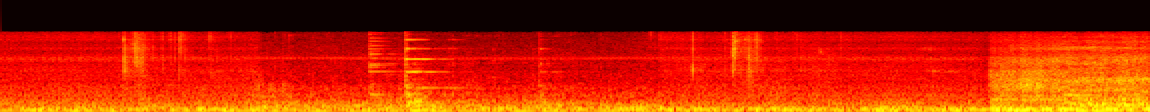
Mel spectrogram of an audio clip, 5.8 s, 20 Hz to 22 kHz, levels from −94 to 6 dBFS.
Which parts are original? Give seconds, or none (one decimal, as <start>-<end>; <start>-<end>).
1.3-3.3; 5.3-5.8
